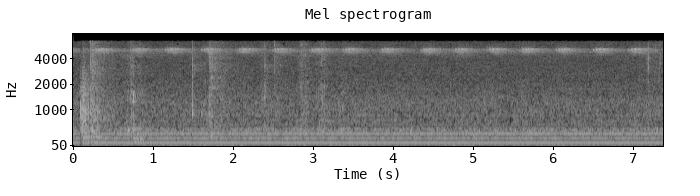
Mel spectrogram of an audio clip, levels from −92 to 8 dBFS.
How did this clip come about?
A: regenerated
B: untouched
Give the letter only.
B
